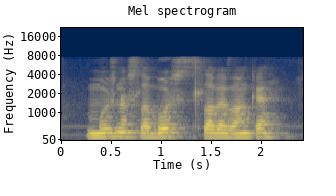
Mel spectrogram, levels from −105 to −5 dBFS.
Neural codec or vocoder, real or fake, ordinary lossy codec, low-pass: none; real; none; 7.2 kHz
